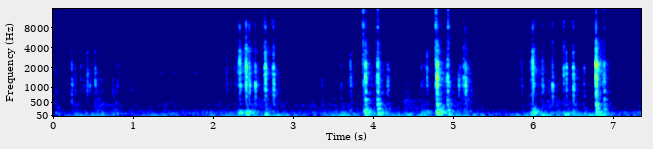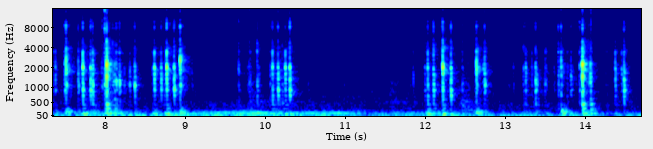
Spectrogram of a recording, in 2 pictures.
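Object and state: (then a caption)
Plastic mechanical keyboard. Both hands touch-type continuously on a full-size black mechanical computer keyboard with plastic keycaps and a hollow plastic case, resting on a desk. Bursts of bright, clicky keystrokes come in quick clusters separated by short pauses, each click dying away almost instantly over a faint low hum.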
